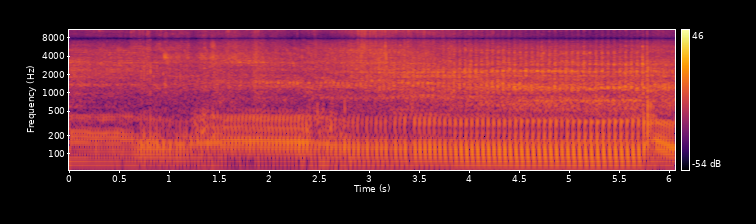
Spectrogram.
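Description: Sport quad bike (ATV) engine running under throttle, growing louder as the quad comes toward the listener, with a brief change in engine note about two and a half seconds in and again near the end.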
